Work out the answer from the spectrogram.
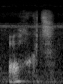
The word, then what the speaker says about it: acht: Eins, zwei, drei, vier, fünf, sechs, sieben, acht. Acht? It's not oct, is it? It's acht.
